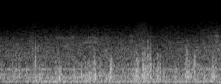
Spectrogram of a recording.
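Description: Wind buffeting the microphone on the open deck of a high-speed ferry under way, over the steady low drone of the ferry's engines.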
